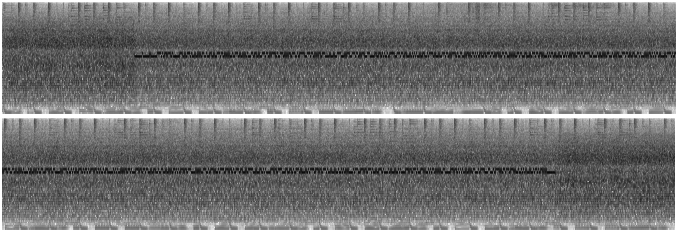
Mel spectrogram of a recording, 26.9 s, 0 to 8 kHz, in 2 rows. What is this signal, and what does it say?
RTTY (50 baud, 170 Hz shift), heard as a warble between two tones, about 1850 Hz centre, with radio static. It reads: NHJPP YAJUP EASNT SMQOZ ZMIFT CYWEQ EWDRI DLYLC GSQJD TKJCB WGSSK IJKJW VEJAD FVYSG LWWJR MYNHE ACTUX OIAKE HQJXZ HAKQX HHSYV YJCOC HJQDR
